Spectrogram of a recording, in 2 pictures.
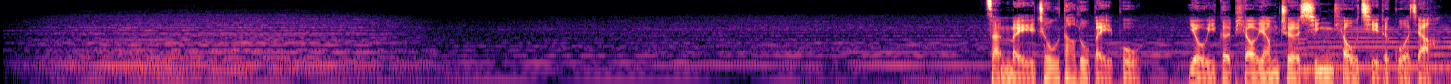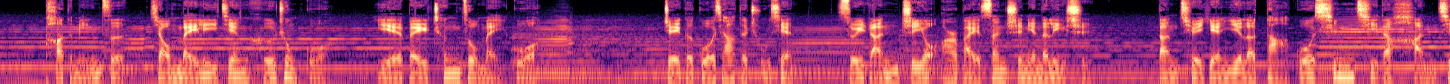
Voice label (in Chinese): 纪录片 人文历史; 大国兴起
